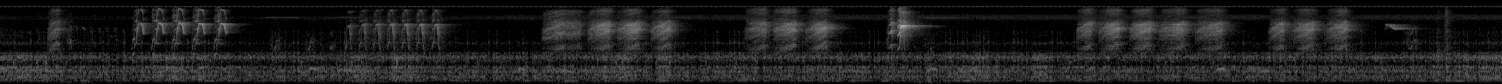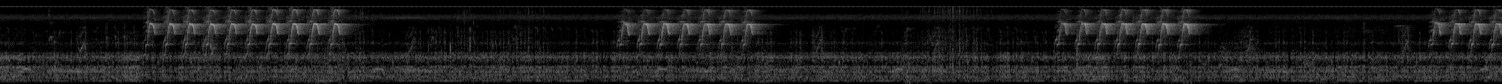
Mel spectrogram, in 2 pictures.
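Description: Black-naped monarch calling: about ten bursts of rapid, high-pitched repeated notes, each lasting a second or two and coming every few seconds, with one single sharp note about nine seconds in. A steady faint hum runs underneath.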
